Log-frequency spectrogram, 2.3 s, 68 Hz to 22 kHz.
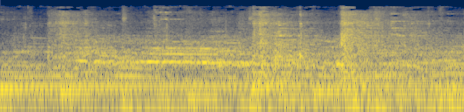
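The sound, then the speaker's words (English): Windows shattering in a few sharp, crashing bursts amid a loud, steady roar of a shouting crowd, with glass breaking and clinking throughout, as Trump supporters storm the U.S. Capitol. “And at this time, 1 year ago, Capitol Police were evacuating Congress as Trump supporters shattered the first windows as they stormed the U.S.”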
